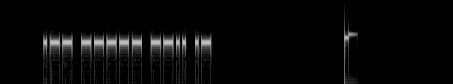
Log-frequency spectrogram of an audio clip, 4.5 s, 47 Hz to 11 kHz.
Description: Morse code, heard as a keyed tone, about 38 wpm, 700 Hz. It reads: W0ZA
